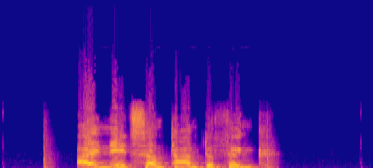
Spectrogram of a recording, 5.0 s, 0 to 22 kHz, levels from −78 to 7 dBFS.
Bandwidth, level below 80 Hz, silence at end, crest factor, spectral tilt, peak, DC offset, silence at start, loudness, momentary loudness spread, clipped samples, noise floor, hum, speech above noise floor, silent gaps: 13.5 kHz; -52 dBFS; 1.3 s; 12 dB; -4 dB/octave; 0 dBFS; under 0.1%; 0.6 s; -10 LUFS; 17 LU; under 0.1%; -71 dBFS; none; 61 dB; none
